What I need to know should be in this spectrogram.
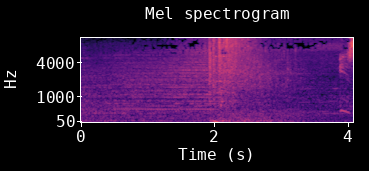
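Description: A monster snarls and roars.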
